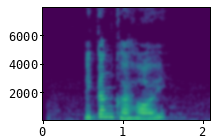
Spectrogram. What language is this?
Cantonese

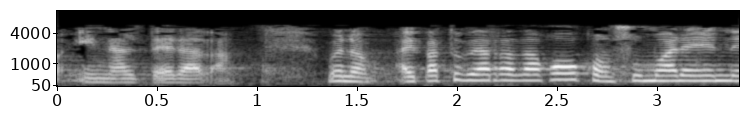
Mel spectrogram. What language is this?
Basque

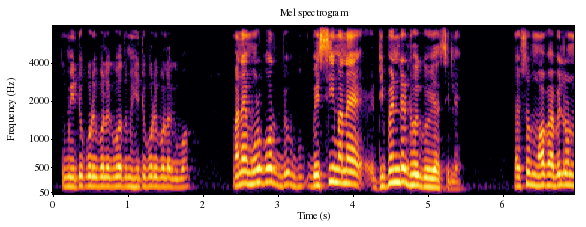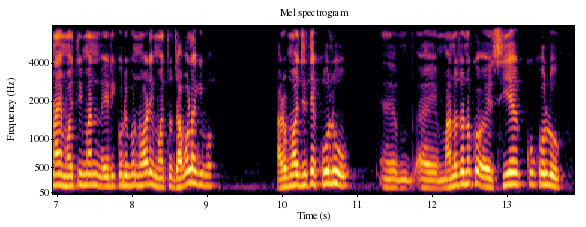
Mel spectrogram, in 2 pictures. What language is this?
Assamese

